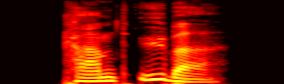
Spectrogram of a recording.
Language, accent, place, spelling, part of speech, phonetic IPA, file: German, Germany, Berlin, kamt über, verb, [ˌkaːmt ˈyːbɐ], De-kamt über.ogg
- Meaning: second-person plural preterite of überkommen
